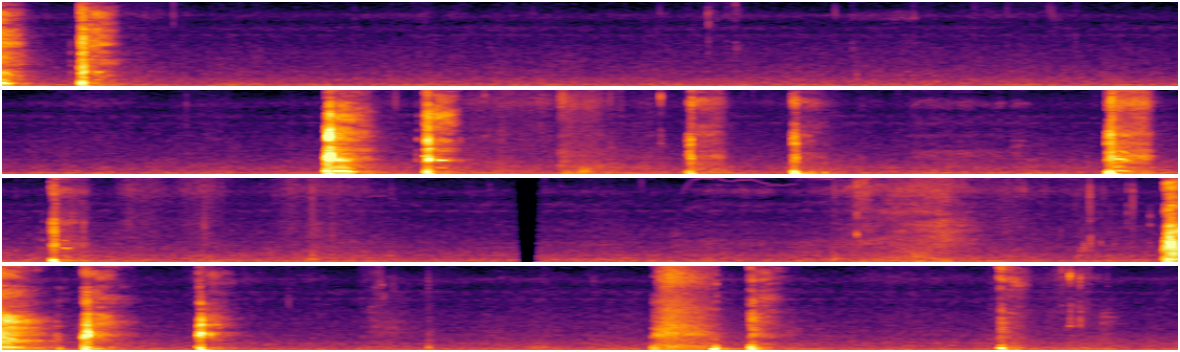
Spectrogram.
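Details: Acted weak cough by an adult: soft, short coughs in small clusters with quiet pauses.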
